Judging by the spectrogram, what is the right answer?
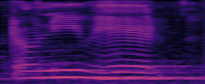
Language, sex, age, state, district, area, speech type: Maithili, female, 45-60, Bihar, Darbhanga, rural, spontaneous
